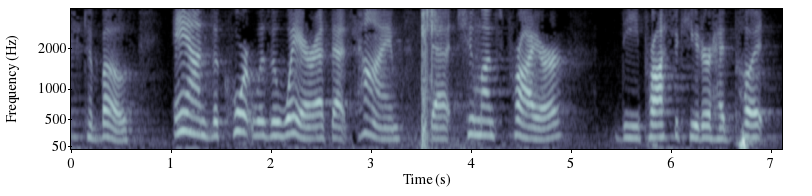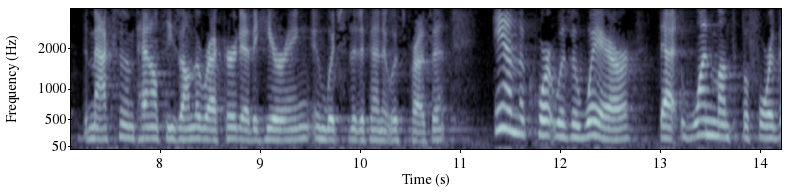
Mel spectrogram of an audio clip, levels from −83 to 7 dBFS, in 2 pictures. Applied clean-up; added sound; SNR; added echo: none; Fart; 7 dB; none.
